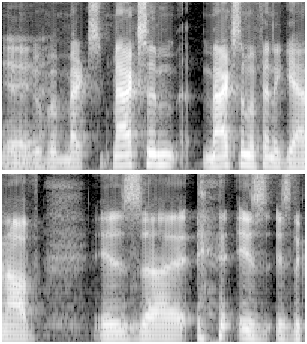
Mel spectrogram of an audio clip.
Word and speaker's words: Afinogenov: You did the French pronunciation for obvious reasons. We won't get into it, but Maxim Afinogenov is the correct response, and we'll go to the next one.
